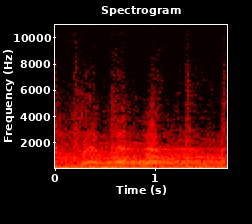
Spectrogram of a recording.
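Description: Dogs barking in the video game Inside, a run of yips and bow-wows over a steady low rumble of game ambience, with no talk.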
